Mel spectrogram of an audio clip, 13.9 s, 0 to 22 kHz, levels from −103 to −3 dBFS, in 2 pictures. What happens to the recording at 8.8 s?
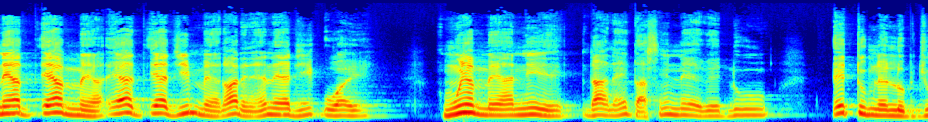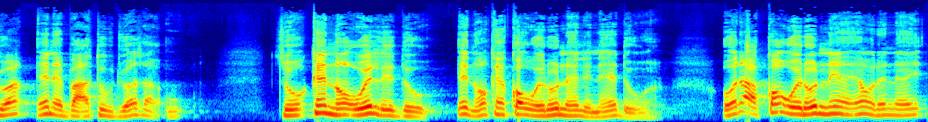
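Nothing goes wrong at 8.8 s: the speech carries on intact through that moment, with no dropout, click, distortion or other fault to be heard.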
